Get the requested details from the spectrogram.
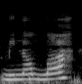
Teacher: Kerana di atas lam ada tasydid, lam di tengah-tengah lam pada lafzul jalalah ya. Dibaca tebal kerana nun berbaris di atas. · nun ini masuk terus ke dalam lam disertai dengan tekan atau penjut ya. Kerana di atas lam ada tasydid, lam di tengah-tengah lam pada lafzul jalalah ya.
